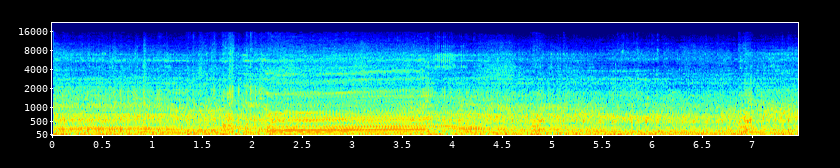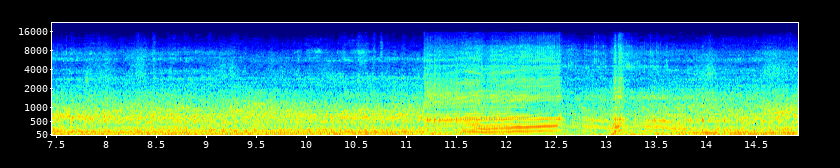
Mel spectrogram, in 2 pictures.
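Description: Kawasaki 350SS air-cooled two-stroke triple engine running on the move, its note rising and falling with the throttle and gear changes, with a burst of revs about twelve seconds in, over steady wind rush.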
